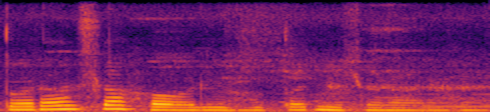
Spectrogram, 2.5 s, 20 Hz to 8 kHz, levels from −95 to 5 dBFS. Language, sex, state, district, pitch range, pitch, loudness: Hindi, female, Chhattisgarh, Raipur, 185-220 Hz, 195 Hz, -17 LUFS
